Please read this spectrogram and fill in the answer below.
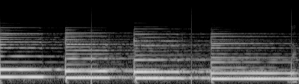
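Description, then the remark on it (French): An electric guitar with effects plays a slow descending arpeggio starting from E flat, the minor seventh of F, outlining an A flat major triad within F minor 7: each new note is plucked about every three-quarters of a second and rings into the next, stepping lower each time, with no voices. “Mais ce qui nous intéresse là, c'est qu'en fait, il descend en fait.”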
